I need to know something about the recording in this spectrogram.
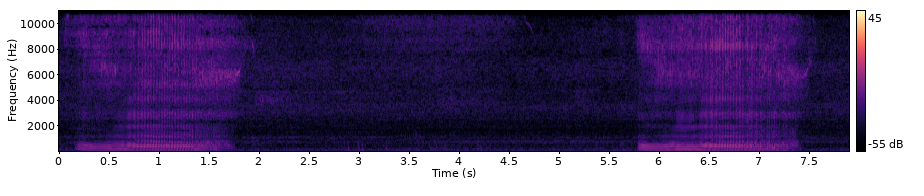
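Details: Sleeping senior dog Milk, aged 16, snores in two long rasping, buzzy bursts about five seconds apart. Each lasts over a second, with soft, quiet breathing between them.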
